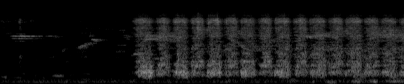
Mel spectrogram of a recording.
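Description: Hands rubbing rapidly back and forth over a carved wooden panel, a rhythmic scraping of several strokes a second that starts about a third of the way in.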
